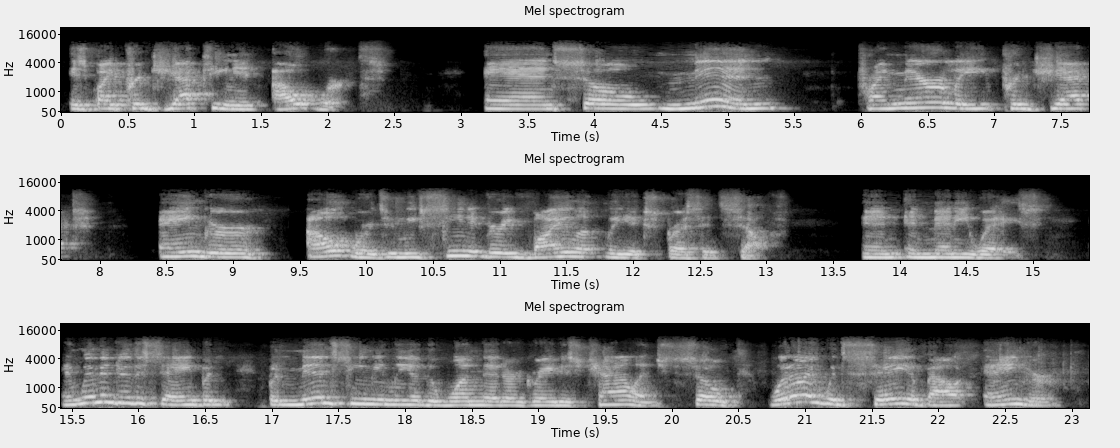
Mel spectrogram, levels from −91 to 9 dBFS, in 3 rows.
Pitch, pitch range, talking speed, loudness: 195 Hz, 170-210 Hz, 120 wpm, -10 LUFS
